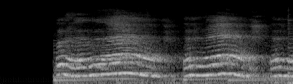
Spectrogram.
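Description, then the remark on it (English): After a brief moment of silence, an infant bursts into loud, high-pitched crying: sustained, wavering wails broken by short breaths into about three cries, with no other voices. “Once you first hear that little voice, everything changes.”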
